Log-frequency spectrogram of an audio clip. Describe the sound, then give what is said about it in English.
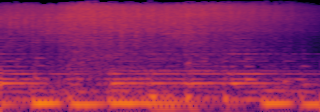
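A big flat flounder sizzles loudly and steadily in a hot frying pan, a continuous crackling hiss with a low rumble beneath it and no voices. “Looks like he'll be frying up that big flat flounder for supper.”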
